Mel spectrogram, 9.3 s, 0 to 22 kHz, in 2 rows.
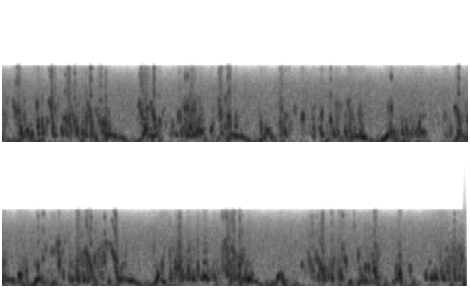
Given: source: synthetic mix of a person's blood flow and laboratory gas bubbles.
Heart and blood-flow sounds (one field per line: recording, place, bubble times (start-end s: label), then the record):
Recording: Doppler ultrasound of blood flow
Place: precordium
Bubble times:
0.00-1.16 s: bubbles
1.36-2.40 s: bubbles
2.58-2.70 s: bubbles
2.78-3.69 s: bubbles
3.85-4.33 s: bubbles
4.43-4.77 s: bubbles
4.82-4.96 s: bubbles
5.00-5.95 s: bubbles
6.19-7.23 s: bubbles
7.66-8.49 s: bubbles
8.60-8.81 s: bubbles
8.89-9.32 s: bubbles
From the record:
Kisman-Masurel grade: 444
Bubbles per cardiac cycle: continuous sound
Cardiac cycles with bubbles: 100%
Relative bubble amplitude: maximal (0.775 to 0.999)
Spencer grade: 4 (maximum detectable bubble signal sounding continuously throughout systole and diastole of every cardiac period, and overriding the amplitude of the normal cardiac signals)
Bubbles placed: anywhere in the cardiac cycle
